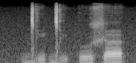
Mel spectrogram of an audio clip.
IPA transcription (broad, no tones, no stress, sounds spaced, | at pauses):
ɡ͡ǀ i ɡ͡ǀ ḭ p u ʃ æ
